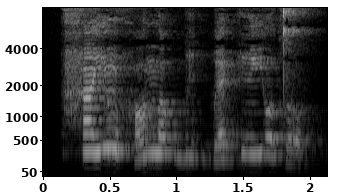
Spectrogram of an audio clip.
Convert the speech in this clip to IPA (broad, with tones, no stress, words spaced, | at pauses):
hã˦ jũ˦˨ hɔ˨˦nɔ˧ɡ͡bi˨ ɡ͡bɛ˨˦ki˦jo˦˨to˨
